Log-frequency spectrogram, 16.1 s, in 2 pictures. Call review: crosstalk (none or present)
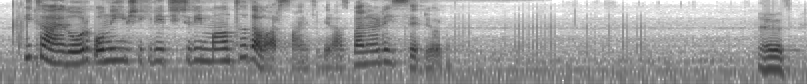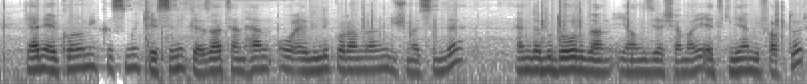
none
